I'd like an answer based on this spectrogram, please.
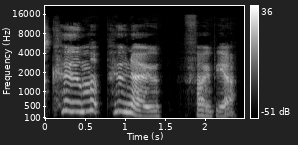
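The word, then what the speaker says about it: koumpounophobia: What is kum puno phobia? Now that's spelled as k o u m p o u n o.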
